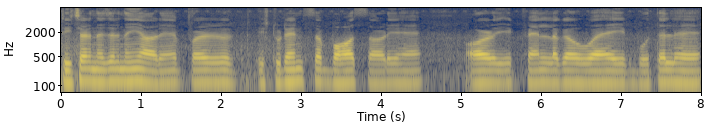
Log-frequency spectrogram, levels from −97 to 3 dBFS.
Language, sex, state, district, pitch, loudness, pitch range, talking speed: Hindi, male, Bihar, Katihar, 120 Hz, -18 LUFS, 115-120 Hz, 155 wpm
